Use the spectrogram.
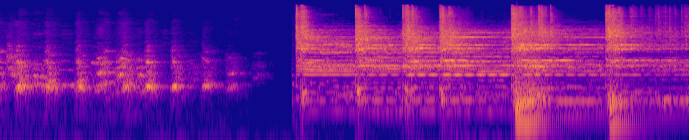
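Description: Dogs bark in a quick, steady string of sharp yelps for several seconds, then a louder, dense ringing wash with heavy periodic hits takes over. No one speaks.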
